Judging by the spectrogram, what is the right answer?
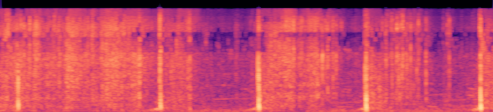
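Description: A long stick beaten down into grass and brush: five sharp whacks about a second and a half apart, with rustling of grass and leaves between the strikes.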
